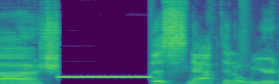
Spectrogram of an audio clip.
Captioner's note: beeps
